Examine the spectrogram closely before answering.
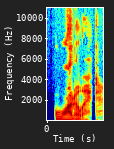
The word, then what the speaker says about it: Wadowick: Did I say it right? Wadowick. And how do you really say it? No, that's perfect.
